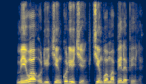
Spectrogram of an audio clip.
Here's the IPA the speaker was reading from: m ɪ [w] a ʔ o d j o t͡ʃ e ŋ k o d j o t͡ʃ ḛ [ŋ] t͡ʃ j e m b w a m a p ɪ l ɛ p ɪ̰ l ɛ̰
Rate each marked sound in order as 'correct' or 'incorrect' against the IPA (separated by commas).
correct, correct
